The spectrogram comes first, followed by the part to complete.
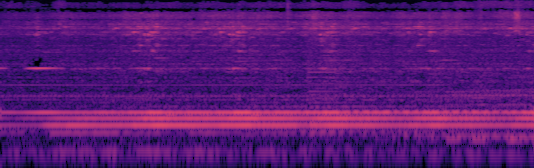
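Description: Experimental music for piano and Pinuccio Sciola's sound stones: a sustained low drone of several close tones that swells and ebbs, with short high ringing tones recurring every second or so.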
